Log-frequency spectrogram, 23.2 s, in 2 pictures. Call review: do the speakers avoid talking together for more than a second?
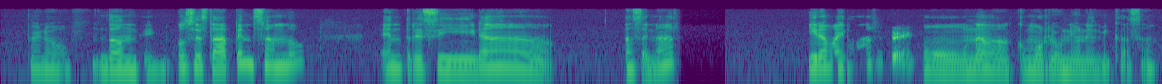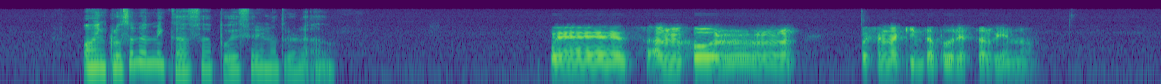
Yes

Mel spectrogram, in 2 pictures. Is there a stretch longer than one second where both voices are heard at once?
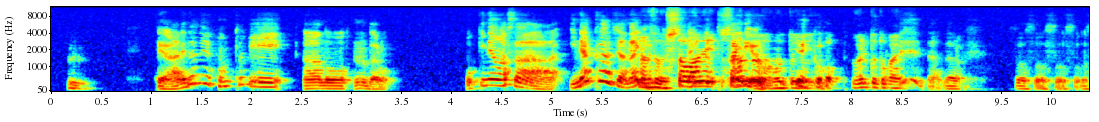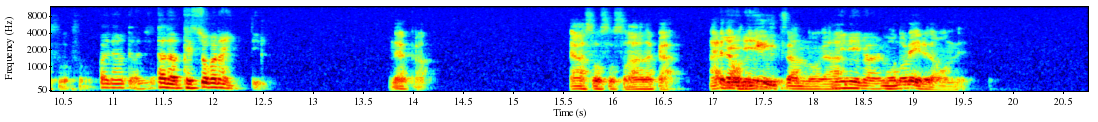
Yes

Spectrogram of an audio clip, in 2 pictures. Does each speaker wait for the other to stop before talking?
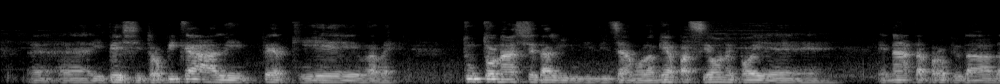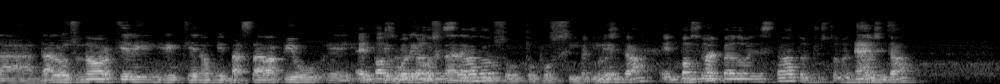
No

